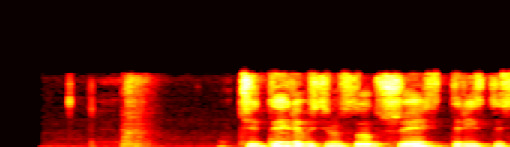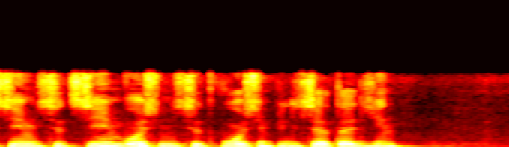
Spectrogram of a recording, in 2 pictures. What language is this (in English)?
Russian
